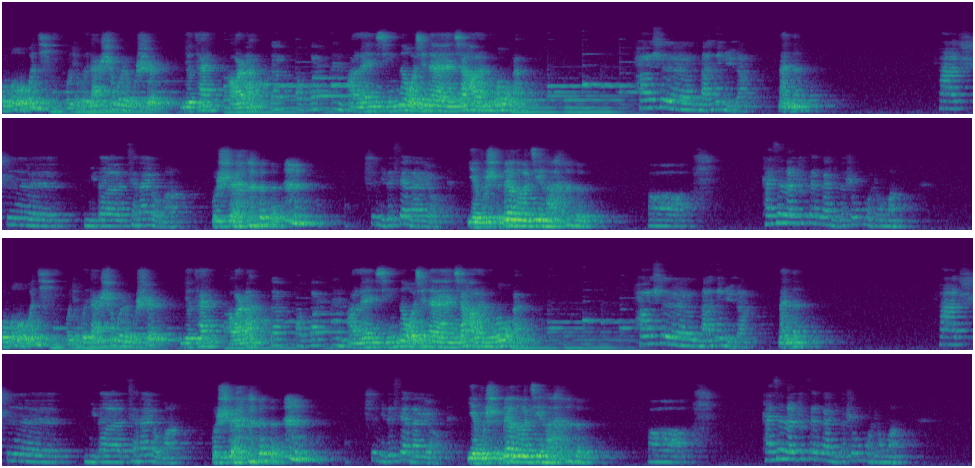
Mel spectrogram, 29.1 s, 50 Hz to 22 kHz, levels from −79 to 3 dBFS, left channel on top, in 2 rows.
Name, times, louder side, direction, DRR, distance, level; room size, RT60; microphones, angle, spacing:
voice 1, 0.0-2.3 2.7-3.8 5.2-7.8 11.6-12.0 17.7-19.1 21.5-23.3, equal, 10° right, -11 dB, 1.5 m, -22 dB
sound 1, 0.7-2.9 3.3-9.5, left 2 dB, 85° left, 0.7 m, -36 dB
voice 2, 3.6-5.2 9.5-11.2 14.0-15.4 15.8-17.2 20.0-21.1 24.3-25.2 26.0-28.0, right 1 dB, 10° left, -4 dB, 0.4 m, -32 dB
3.4 x 2.3 x 3.1 m, 1.1 s
head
